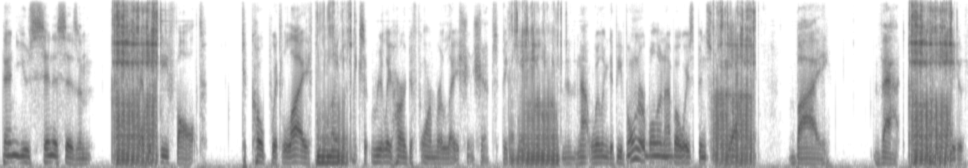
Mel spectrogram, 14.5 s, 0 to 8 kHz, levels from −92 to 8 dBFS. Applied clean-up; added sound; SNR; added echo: neural diffusion model UNIVERSE++.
